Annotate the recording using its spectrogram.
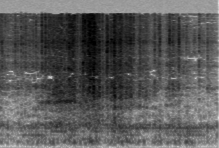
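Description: Near silence: faint outdoor background with light rustling, and one brief slightly louder rustle about a second in.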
